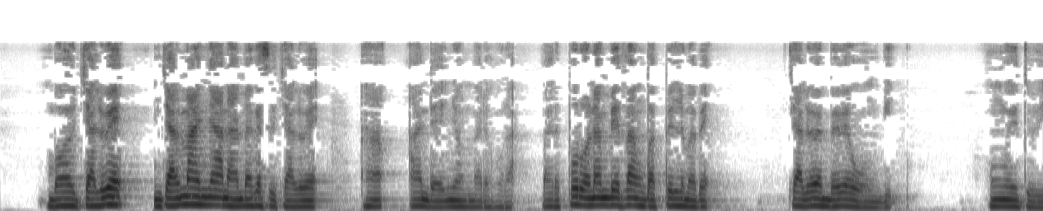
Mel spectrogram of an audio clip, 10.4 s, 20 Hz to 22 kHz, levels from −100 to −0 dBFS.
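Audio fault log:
throughout, low-bitrate audio saved at a high bitrate: the speech has nothing above 9.4 kHz and carries the smeared, watery texture of heavy MP3 compression, even though the file is large. This likely comes from a very low-bitrate MP3, around 32 kbit/s, re-encoded at a high bitrate, which cannot restore the removed detail. On a spectrogram the energy stops at a flat ceiling near 9.4 kHz, with blotchy, patchy detail below it.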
